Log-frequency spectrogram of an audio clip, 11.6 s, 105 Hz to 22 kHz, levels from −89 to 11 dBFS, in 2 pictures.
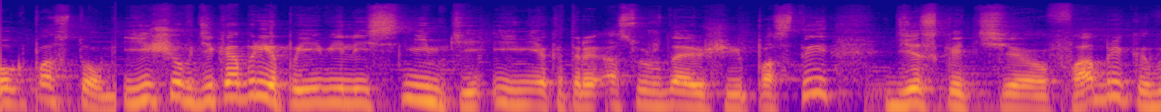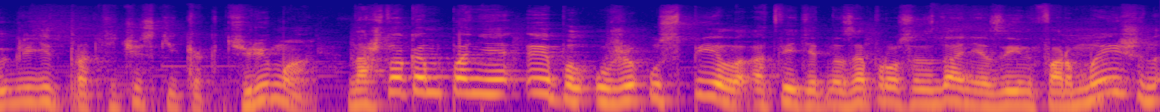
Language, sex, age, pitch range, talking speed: Russian, male, 20-39, 125-165 Hz, 145 wpm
